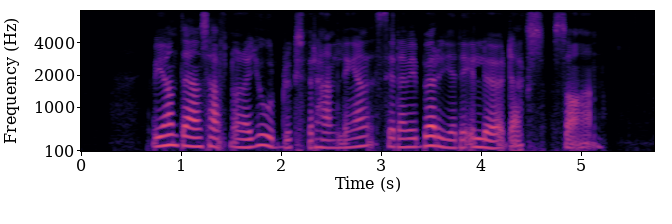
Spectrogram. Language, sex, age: Swedish, female, 29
